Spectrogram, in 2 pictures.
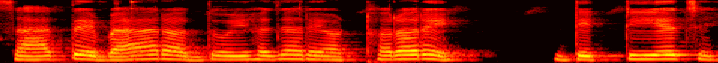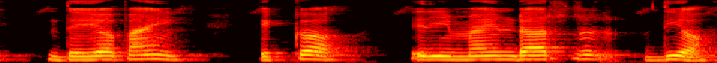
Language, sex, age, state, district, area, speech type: Odia, female, 30-45, Odisha, Kendujhar, urban, read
